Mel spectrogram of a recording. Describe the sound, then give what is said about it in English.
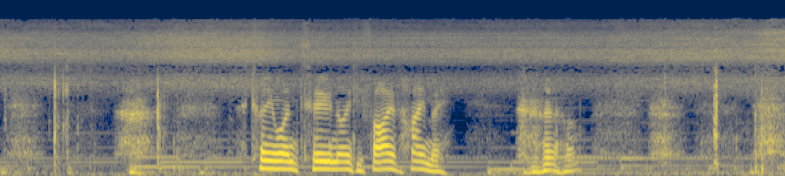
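Cicadas buzz in a steady, high-pitched drone that fills the whole clip without pause, outdoors by ruins with an old well and a broken-down doorway, while a man talks over it in bursts. “Ooh, can you hear the cicadas now? They are kicking it.”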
